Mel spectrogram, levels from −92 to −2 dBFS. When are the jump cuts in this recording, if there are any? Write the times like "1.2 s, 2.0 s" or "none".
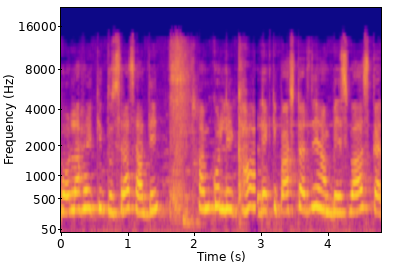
2.9 s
